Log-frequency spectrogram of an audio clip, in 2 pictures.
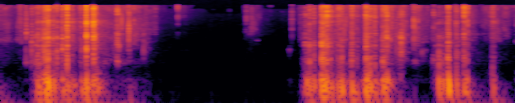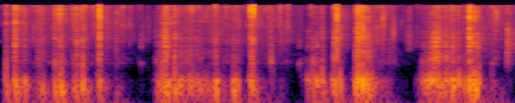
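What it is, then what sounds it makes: Bar of soap being scraped. A utility knife blade scrapes and shaves the surface of a solid green striped bar of soap held in the hand. Dense, crackly scraping and crunching strokes come in bursts, with a full low body and a bright, gritty edge. A brief silent pause falls near the start before the shaving resumes steadily.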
